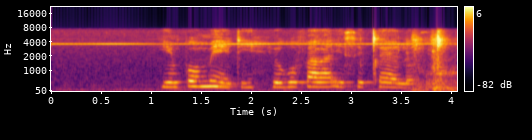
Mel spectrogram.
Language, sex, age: Zulu, female, 19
